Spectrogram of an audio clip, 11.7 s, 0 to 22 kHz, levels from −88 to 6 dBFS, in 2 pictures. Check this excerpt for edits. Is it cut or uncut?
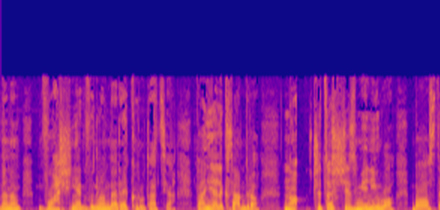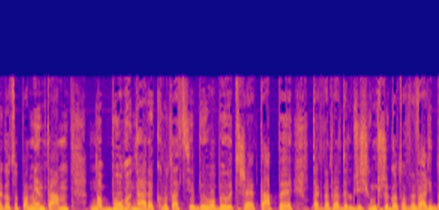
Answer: cut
